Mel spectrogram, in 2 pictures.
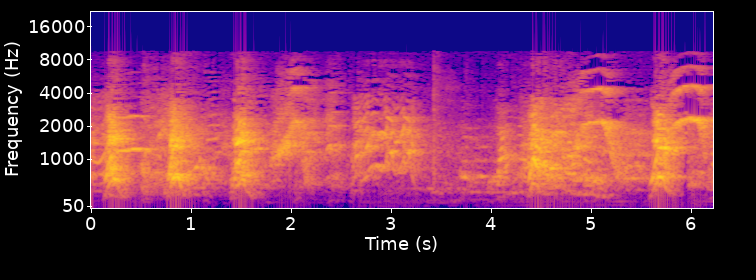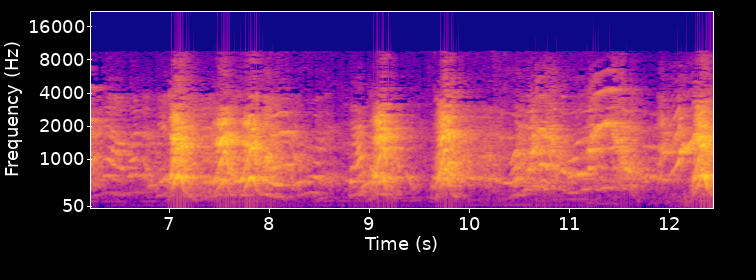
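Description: A dog barks sharply at close range.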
